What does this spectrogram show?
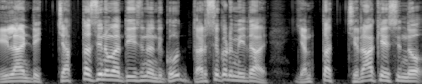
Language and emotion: Telugu, angry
